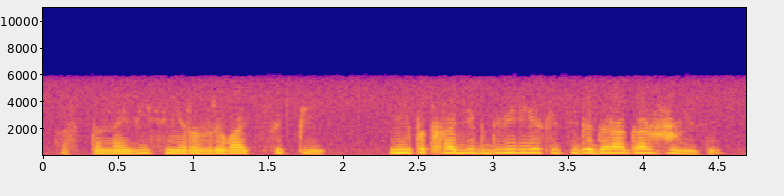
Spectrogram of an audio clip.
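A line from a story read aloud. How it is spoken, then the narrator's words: Hiss, man in ermine. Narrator (Russian): человек в горностаях прошипел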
